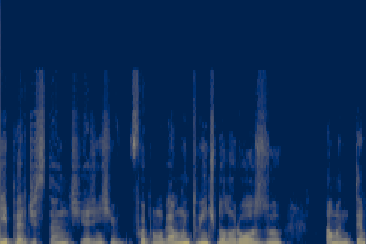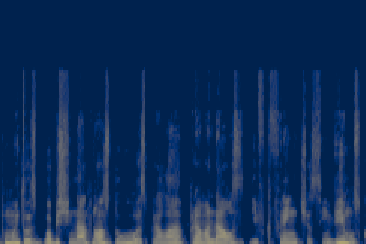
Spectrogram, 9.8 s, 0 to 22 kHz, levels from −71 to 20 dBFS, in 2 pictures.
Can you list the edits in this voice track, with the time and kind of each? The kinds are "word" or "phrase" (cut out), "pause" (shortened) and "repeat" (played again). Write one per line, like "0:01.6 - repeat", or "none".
0:02.9 - word
0:06.1 - word
0:07.4 - pause
0:08.5 - word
